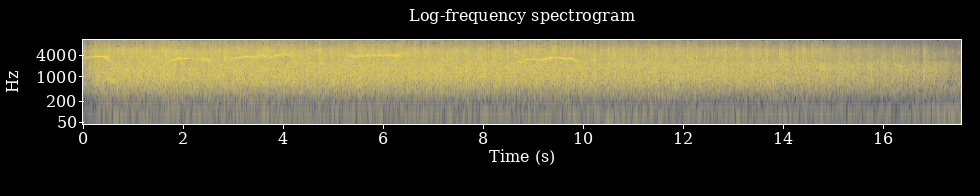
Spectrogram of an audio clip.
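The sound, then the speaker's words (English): A large audience at a graduation ceremony applauds graduates in arts and sciences, a dense wash of clapping from many hands with a few whistles rising above it, sustained throughout before gradually thinning toward the end. “Please applaud all of these wonderful graduates in arts and sciences.”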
